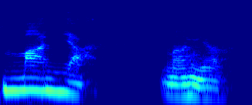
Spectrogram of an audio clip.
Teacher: ecclesiastical Latin, it I don't know what the word is it gets swallowed, or I don't know what the right term is, but it becomes like a Y sound, like canyon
